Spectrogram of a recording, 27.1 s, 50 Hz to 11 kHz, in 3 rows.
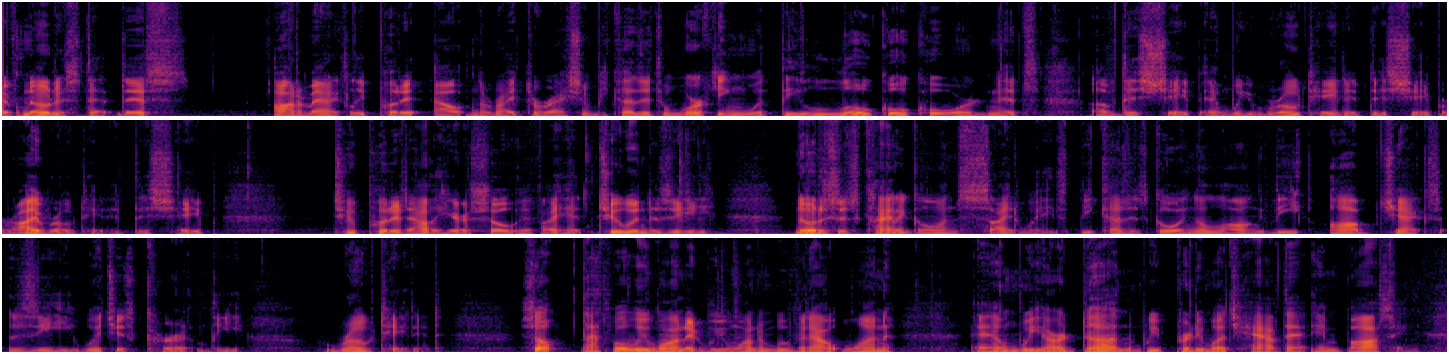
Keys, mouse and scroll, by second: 0.4 KP_3, 1.1-1.8 scroll up 2, 6.2-6.6 middle drag, 10.1-10.5 middle drag, 12.6 click, 14.5 KP_3, 22.0 click, 23.7-24.3 middle drag, 25.0-25.5 scroll down 1, 25.5-26.7 middle drag.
